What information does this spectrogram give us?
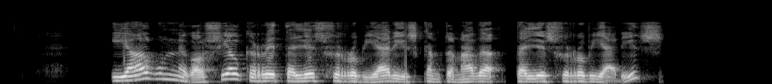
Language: Catalan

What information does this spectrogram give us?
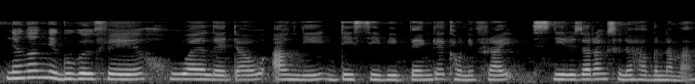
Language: Bodo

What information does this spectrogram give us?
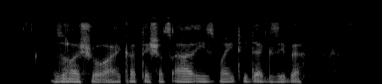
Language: Hungarian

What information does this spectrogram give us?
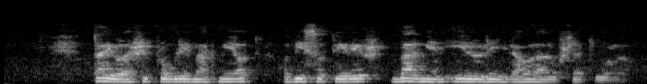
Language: Hungarian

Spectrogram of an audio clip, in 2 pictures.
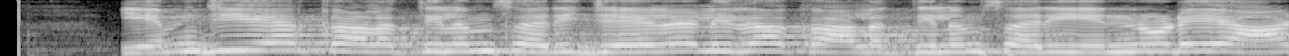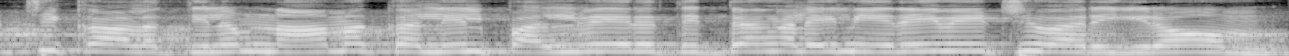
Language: Tamil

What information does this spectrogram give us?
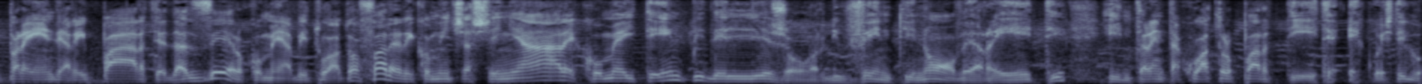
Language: Italian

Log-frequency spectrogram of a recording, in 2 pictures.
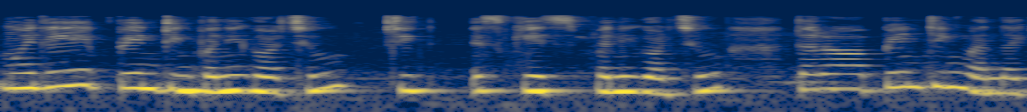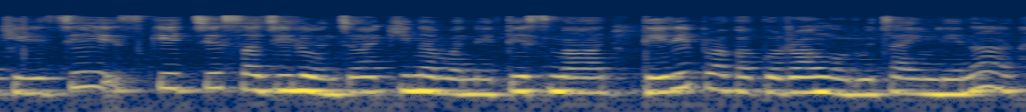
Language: Nepali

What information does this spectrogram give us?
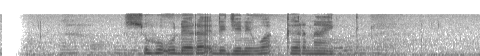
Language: Sundanese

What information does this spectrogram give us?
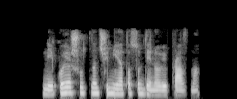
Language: Macedonian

